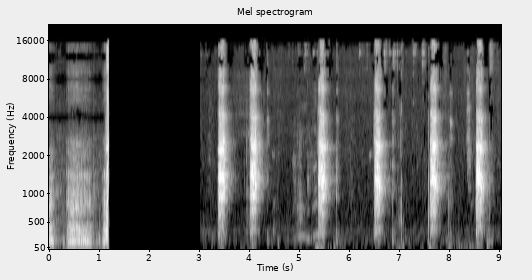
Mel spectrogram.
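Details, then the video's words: Dog barking: six sharp, loud single barks spaced about one second apart after a short opening sound, with quiet gaps between them. "dog barking"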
